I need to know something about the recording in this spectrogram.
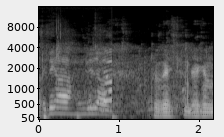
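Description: Men's voices talking at close range; only speech, no other distinct sound stands out.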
